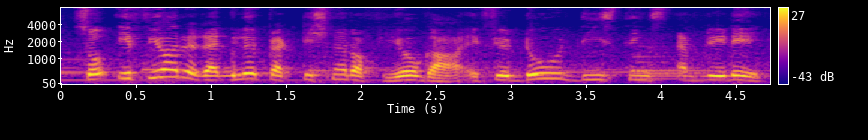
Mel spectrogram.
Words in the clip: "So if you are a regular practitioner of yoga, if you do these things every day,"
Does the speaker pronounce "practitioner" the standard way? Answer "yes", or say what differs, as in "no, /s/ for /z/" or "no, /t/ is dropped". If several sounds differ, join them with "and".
yes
